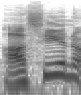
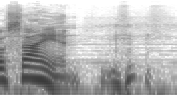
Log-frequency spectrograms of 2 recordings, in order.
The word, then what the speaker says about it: Ossian: On a similar note, Ossian or Osian?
